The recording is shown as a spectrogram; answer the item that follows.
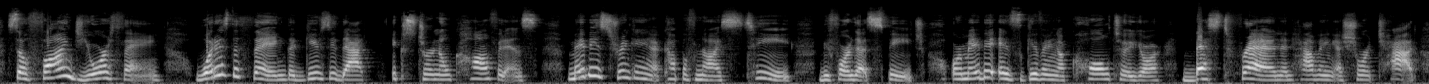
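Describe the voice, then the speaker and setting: Female public speaking coach, slightly high voice, deliberate and emphatic demonstration-style delivery for instructional presentation. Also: animated.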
